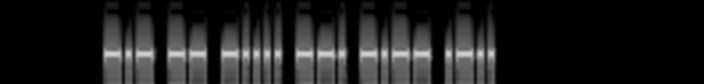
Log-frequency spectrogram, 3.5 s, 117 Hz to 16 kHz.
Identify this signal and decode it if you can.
Morse code, heard as a keyed tone, about 46 wpm, 700 Hz. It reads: KM6GYL
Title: USA Call Signs - 6 Characters - 45wpm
